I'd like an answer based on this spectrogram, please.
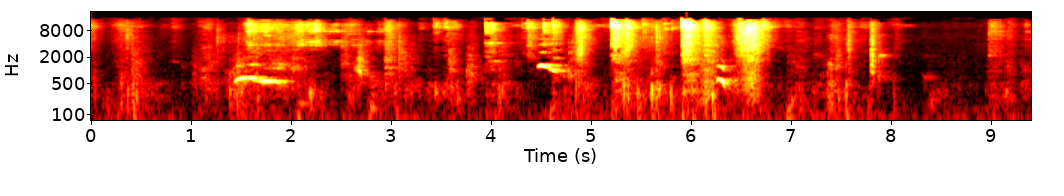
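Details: Labrador Retriever puppies in their sixth week, six littermates born January 18, 2022, filmed on a live stream; three brief high whines rise and drop between shuffling, scratching noises indoors.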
